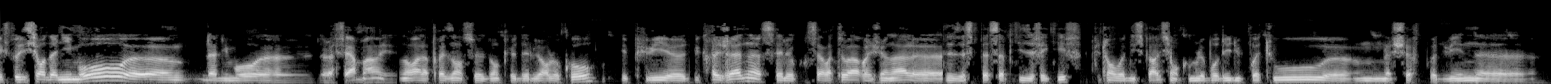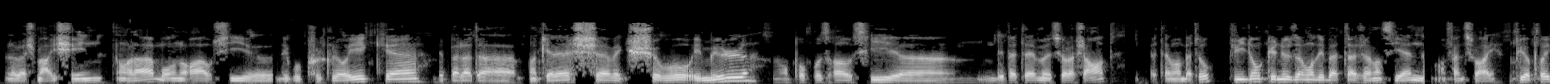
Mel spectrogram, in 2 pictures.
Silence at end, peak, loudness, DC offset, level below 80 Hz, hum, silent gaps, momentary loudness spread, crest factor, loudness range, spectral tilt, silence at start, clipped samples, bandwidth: 0 s; 0 dBFS; -14 LUFS; under 0.1%; -48 dBFS; none; none; 8 LU; 14 dB; 3 LU; -5.5 dB/octave; 0 s; under 0.1%; 8 kHz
